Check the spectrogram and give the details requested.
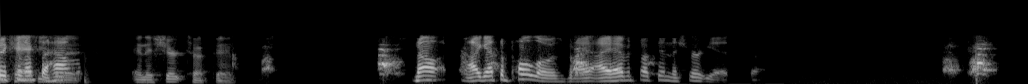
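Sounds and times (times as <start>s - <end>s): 
laughter: 0.0s - 0.8s
speech: 0.0s - 2.4s, 4.2s - 7.7s
dog barking: 3.8s - 5.1s, 5.7s - 6.6s, 9.4s - 10.0s.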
